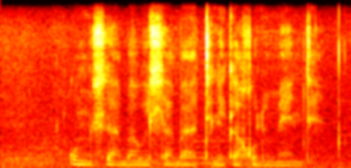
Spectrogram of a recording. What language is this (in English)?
Xhosa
